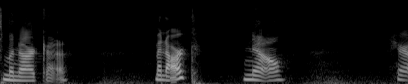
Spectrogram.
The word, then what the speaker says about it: menarche: Here, I'm gonna look up how to pronounce that. Yeah, that's how I would have said. Yeah, Minarca. I just. Or just Menarch. I don't know. I would have said something close, but. Menarch. She said Menarch.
